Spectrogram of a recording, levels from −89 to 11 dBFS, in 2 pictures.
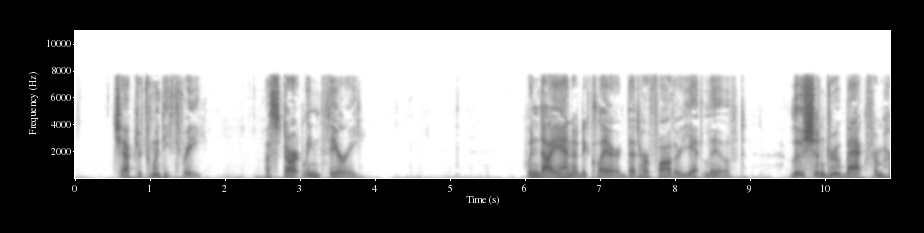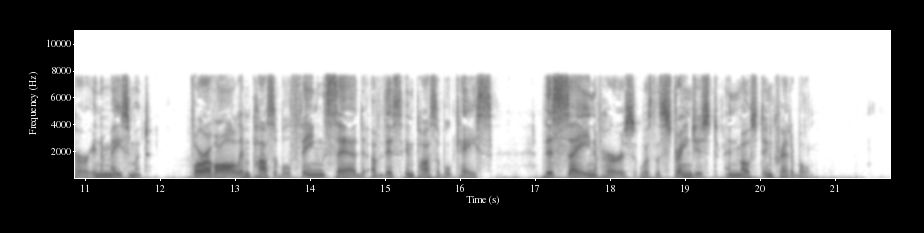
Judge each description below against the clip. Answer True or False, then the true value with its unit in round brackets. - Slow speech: True (110 wpm)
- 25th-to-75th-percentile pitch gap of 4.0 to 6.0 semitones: True (5.1 semitones)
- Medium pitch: True (150 Hz)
